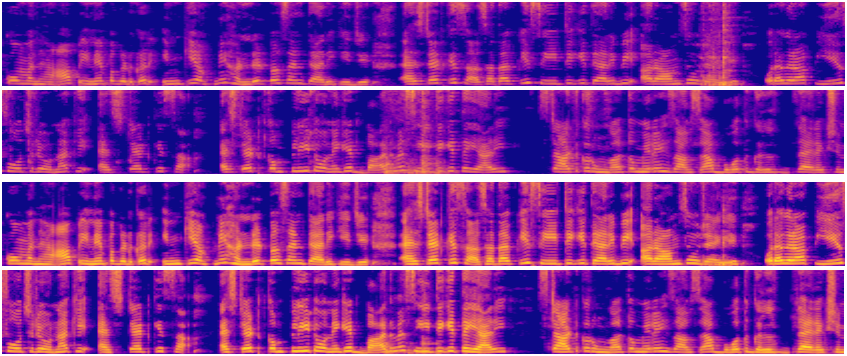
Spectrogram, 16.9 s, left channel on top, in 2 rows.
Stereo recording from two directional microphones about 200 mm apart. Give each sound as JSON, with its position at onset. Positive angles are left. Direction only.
{"t": 0.0, "sound": "a woman's voice", "side_deg": -45}
{"t": 14.2, "sound": "speech", "side_deg": -30}
{"t": 15.7, "sound": "speech", "side_deg": -40}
